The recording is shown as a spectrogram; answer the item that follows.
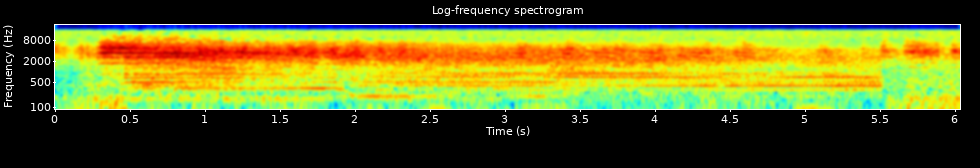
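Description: Racing car engine running at speed under background music, whose held chords change every second or two. Near the end the chords stop and the engine noise is left.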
